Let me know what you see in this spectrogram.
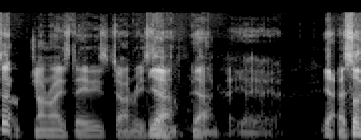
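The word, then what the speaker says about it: John Rhys-Davies: Is it John Rhys Davies? Yeah, is that how you pronounce it? John Rhys Davies.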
